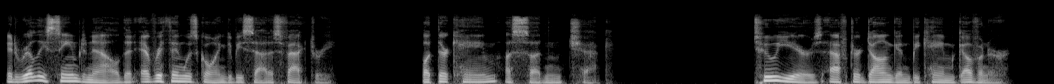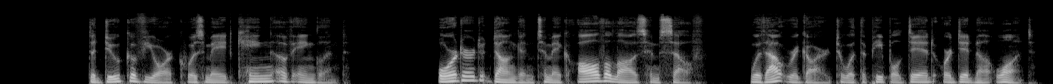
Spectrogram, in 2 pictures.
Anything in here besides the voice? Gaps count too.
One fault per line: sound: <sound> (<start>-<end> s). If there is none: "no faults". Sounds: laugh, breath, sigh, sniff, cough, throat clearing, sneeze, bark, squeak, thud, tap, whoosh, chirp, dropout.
no faults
